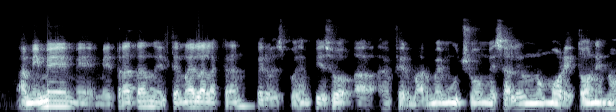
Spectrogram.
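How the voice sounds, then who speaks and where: A man's fairly low voice in a strong Santander Colombian accent, at a fairly quick pace with fairly even intonation. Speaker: influencer and political candidate. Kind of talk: interview.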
